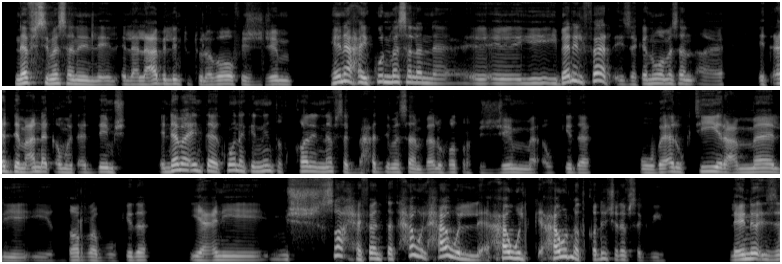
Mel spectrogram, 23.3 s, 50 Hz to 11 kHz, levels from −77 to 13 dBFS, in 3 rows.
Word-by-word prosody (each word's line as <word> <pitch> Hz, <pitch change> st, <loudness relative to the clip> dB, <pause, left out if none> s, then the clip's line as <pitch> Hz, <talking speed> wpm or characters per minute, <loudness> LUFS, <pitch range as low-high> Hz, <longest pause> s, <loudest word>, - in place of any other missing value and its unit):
نَفْس 190 Hz, +2 st, +6 dB
مثلًا 165 Hz, -3 st, +3 dB
ال 135 Hz, -1 st, -2 dB
ال 135 Hz, 0 st, -7 dB
الألعاب 140 Hz, +3 st, +1 dB
اللي 160 Hz, 0 st, -1 dB
أنتم 145 Hz, -1 st, -12 dB
بتلعبوها 140 Hz, +3 st, 0 dB
في 145 Hz, -1 st, -9 dB
الgym، 135 Hz, +3 st, -4 dB, 0.4 s
هنا 230 Hz, +3 st, +5 dB
هيكون 215 Hz, +3 st, +3 dB
مثلًا 210 Hz, -5 st, +2 dB
آآ 170 Hz, +1 st, -14 dB
آآ 165 Hz, +1 st, -7 dB, 0.2 s
ي 175 Hz, +2 st, -3 dB
يبان 200 Hz, +9 st, +4 dB
الفَرْق، 265 Hz, +2 st, +3 dB
إذا 140 Hz, -1 st, -10 dB
كان 160 Hz, +4 st, -3 dB
هو 170 Hz, 0 st, 0 dB
مثلًا 150 Hz, -4 st, -5 dB
آآ 135 Hz, -, -13 dB, 0.4 s
اتقدّم 165 Hz, +1 st, +1 dB
عنّك 165 Hz, +2 st, +1 dB
أو 145 Hz, -, -3 dB
ما 140 Hz, -, -3 dB
اتقدمّش. 140 Hz, +3 st, -4 dB, 0.3 s
إنّما 215 Hz, +8 st, +4 dB
أنت 195 Hz, -3 st, -1 dB
كونك 190 Hz, +2 st, 0 dB
إن 170 Hz, +1 st, -1 dB
أنت 195 Hz, -2 st, -3 dB
تقارن 175 Hz, 0 st, -1 dB
نفسك 165 Hz, -3 st, -5 dB
بحد 145 Hz, +5 st, -9 dB
مثلًا 145 Hz, -2 st, -4 dB
بقى 135 Hz, +2 st, -4 dB
له 140 Hz, -, -4 dB
فترة 140 Hz, -1 st, -10 dB
في 120 Hz, -, -21 dB
الgym 130 Hz, +3 st, -6 dB
أو 120 Hz, -, -17 dB
كده 130 Hz, -3 st, -7 dB, 0.5 s
وبقى 135 Hz, +4 st, -1 dB
له 155 Hz, -2 st, -3 dB
كتير 170 Hz, -1 st, +1 dB
عمّال 145 Hz, +1 st, -1 dB
ي 130 Hz, 0 st, -10 dB
يتدرّب 130 Hz, +2 st, -6 dB
وكده، 140 Hz, +4 st, -6 dB, 0.4 s
يعني 145 Hz, +1 st, -2 dB
مش 170 Hz, -1 st, -4 dB
صح. 310 Hz, -, +1 dB
فأنت 195 Hz, +1 st, +1 dB
تحاول 285 Hz, -, +1 dB
حاول 215 Hz, -, +4 dB
-حاول 225 Hz, -3 st, +6 dB
ك 215 Hz, -, -11 dB
حاول 250 Hz, +4 st, +6 dB
ما 255 Hz, -, +3 dB
تقارنش 190 Hz, 0 st, -6 dB
نَفْسك 165 Hz, -6 st, -8 dB
بيهم، 130 Hz, -2 st, -21 dB, 0.7 s
لإن 180 Hz, +5 st, +6 dB
ز 160 Hz, +1 st, -4 dB
155 Hz, 170 wpm, -24 LUFS, 140-180 Hz, 0.7 s, نَفْس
